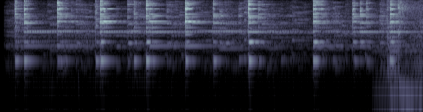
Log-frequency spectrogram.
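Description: Cowbells on grazing alpine cows clanging irregularly, two or three strikes a second, each left ringing. Music with a heavy bass beat comes in just before the end.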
